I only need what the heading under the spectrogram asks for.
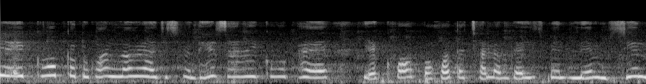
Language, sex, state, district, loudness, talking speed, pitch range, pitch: Hindi, male, Bihar, West Champaran, -15 LUFS, 205 wpm, 310-370 Hz, 340 Hz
